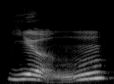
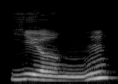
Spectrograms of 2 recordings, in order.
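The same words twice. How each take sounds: First: The syllable is said with the dipping third tone. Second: The same.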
